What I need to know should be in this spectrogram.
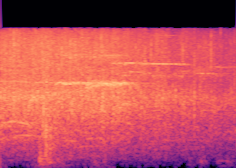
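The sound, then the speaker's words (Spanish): Audience applauding a rock band on stage: continuous, even clapping that stays loud and then softens a little in the second half. “El aplauso para Islas Mujeres en el escenario de los atardeceres de Tecnópolis.”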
